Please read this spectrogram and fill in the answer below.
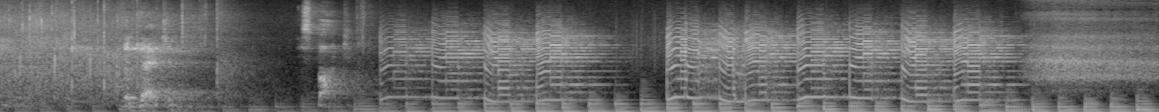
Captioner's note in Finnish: Aplodeja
